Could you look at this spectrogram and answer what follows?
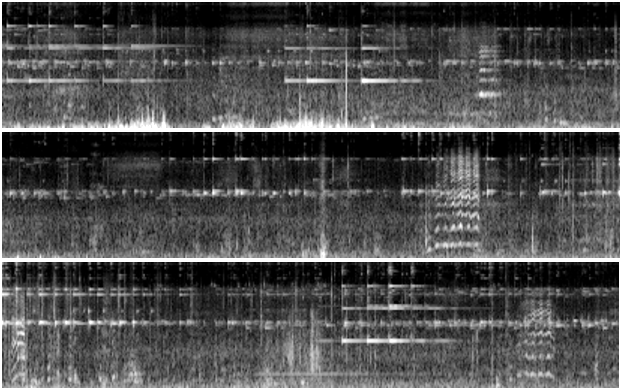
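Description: Goats and their young kids bleat repeatedly at a farm around milking time, scattered calls near and far over a low barn background, with people talking now and then.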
